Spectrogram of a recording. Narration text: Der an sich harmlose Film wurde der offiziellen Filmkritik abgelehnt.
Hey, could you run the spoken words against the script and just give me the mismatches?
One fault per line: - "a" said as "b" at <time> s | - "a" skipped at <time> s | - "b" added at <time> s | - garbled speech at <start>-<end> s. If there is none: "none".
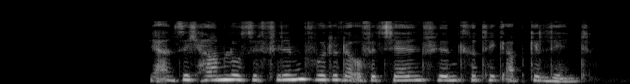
none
